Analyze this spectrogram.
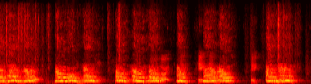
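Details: Pet dog barking in reaction to a vacuum cleaner, a string of short, harsh barks in rapid bursts, some doubled, with a man talking and calling to it between barks.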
